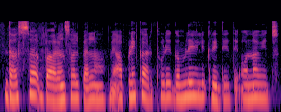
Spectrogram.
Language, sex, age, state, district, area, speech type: Punjabi, female, 30-45, Punjab, Fatehgarh Sahib, rural, spontaneous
